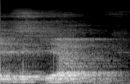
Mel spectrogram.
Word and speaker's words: Ezequiel: Ezequiel. É difícil pronunciar.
